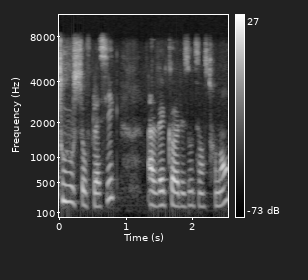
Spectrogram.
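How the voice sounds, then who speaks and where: A woman speaks at a medium pitch and a moderate pace, with ordinary variation in her pitch. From Brussels, Belgium. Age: 30s. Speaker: harpist and singer. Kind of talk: interview.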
